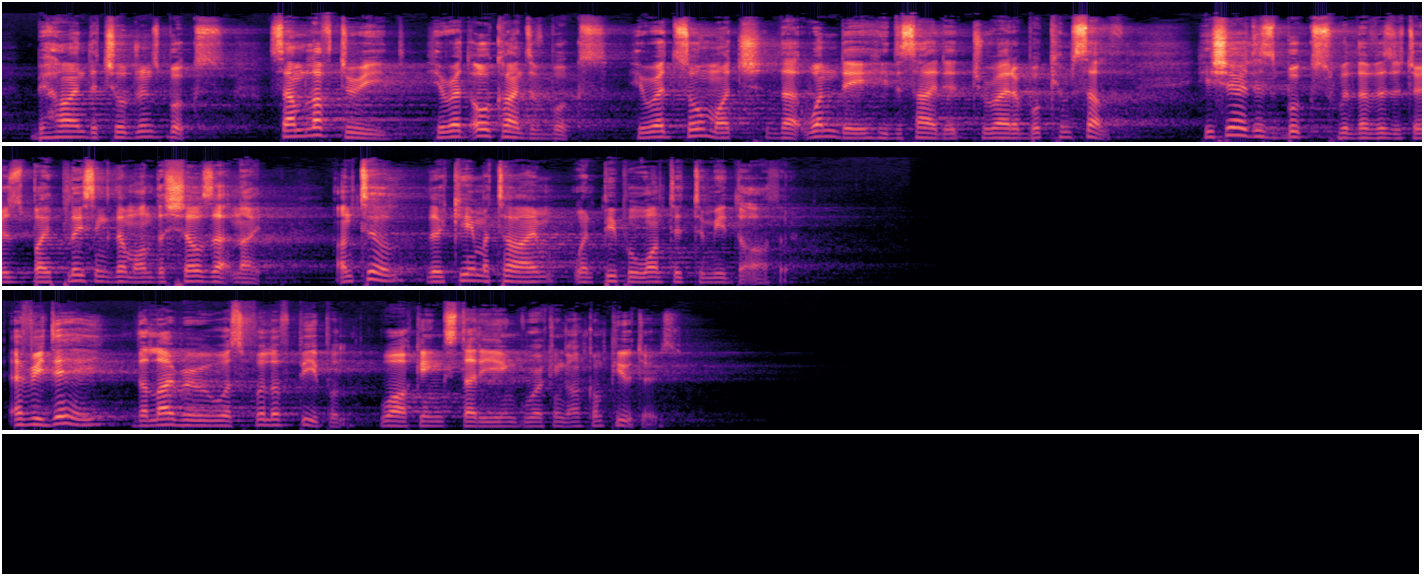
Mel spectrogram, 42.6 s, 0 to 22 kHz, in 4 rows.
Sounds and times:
Speech: 0.2s - 8.4s, 9.0s - 12.6s, 13.2s - 16.6s, 21.4s - 26.4s.

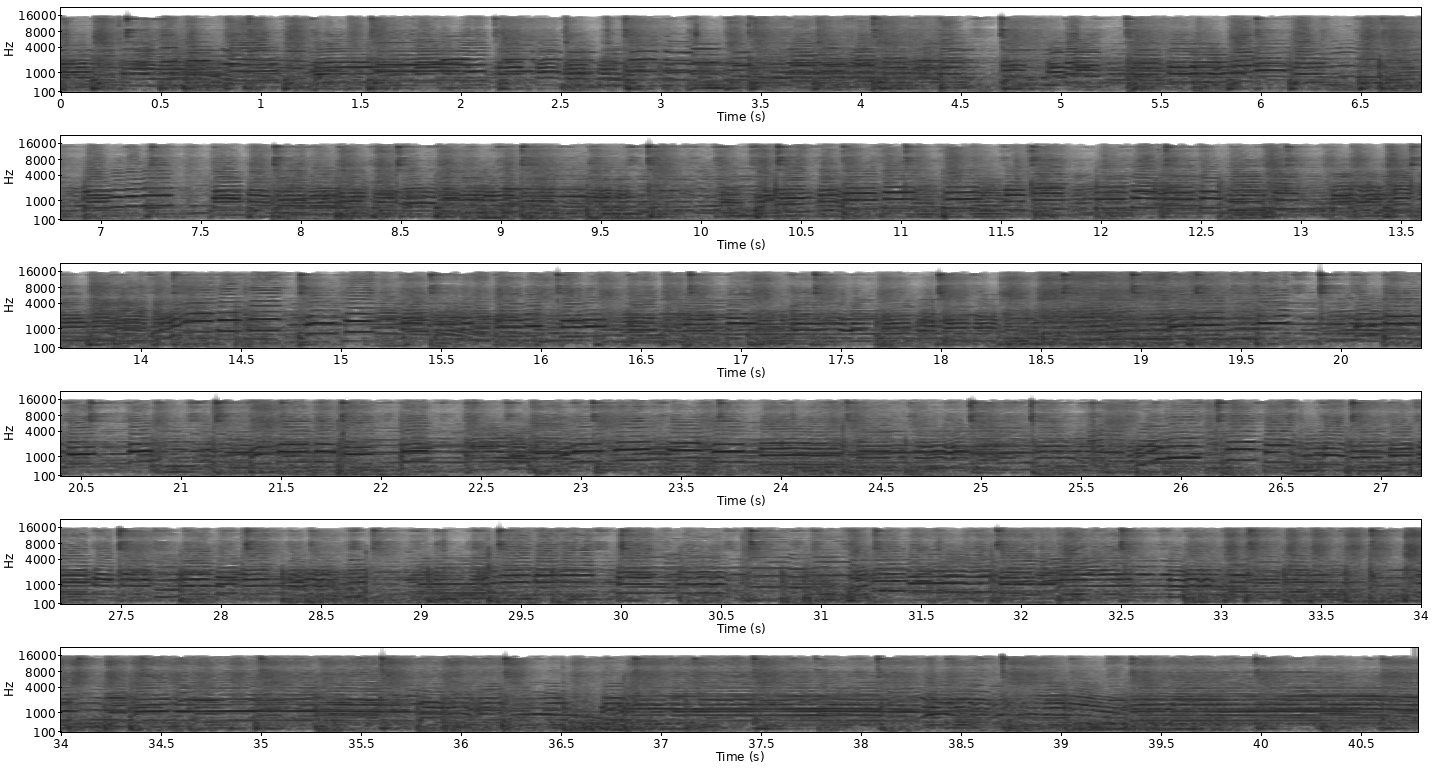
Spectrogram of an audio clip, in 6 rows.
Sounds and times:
Trumpet: 0.0s - 40.7s.

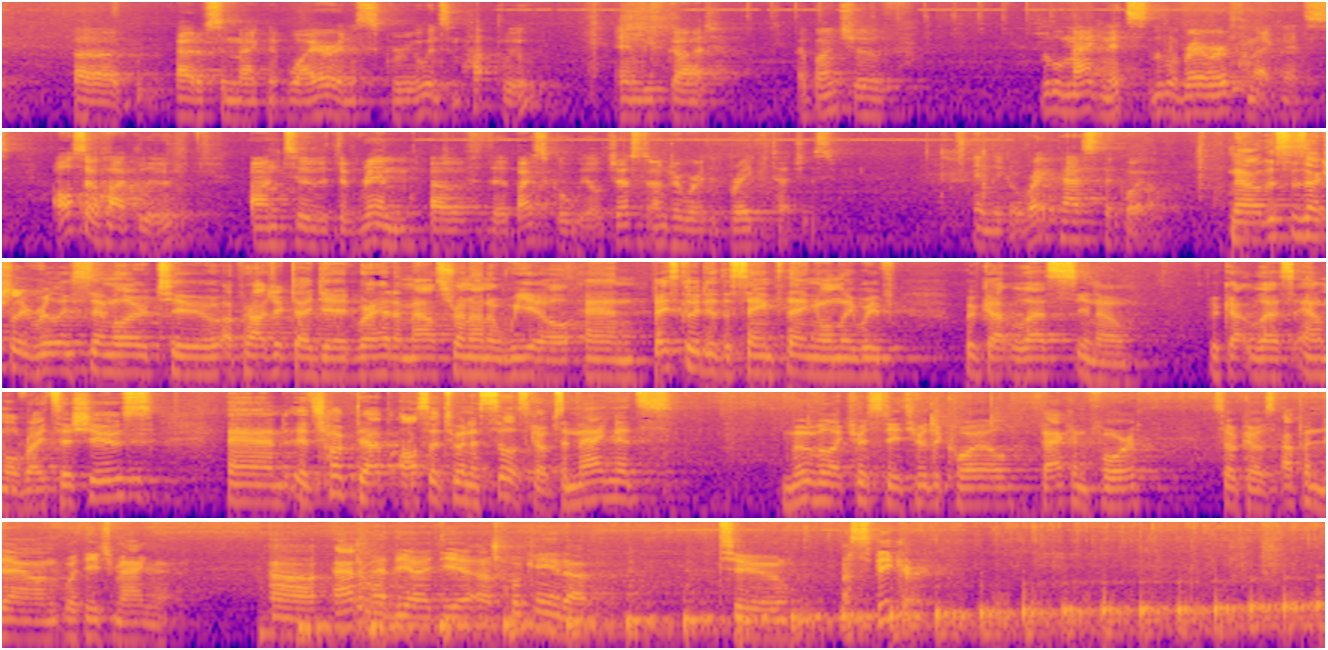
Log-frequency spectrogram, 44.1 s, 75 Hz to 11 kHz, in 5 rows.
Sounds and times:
Speech: 0.0s - 6.2s, 6.9s - 14.4s, 15.3s - 31.0s, 31.7s - 39.4s, 40.1s - 41.6s.

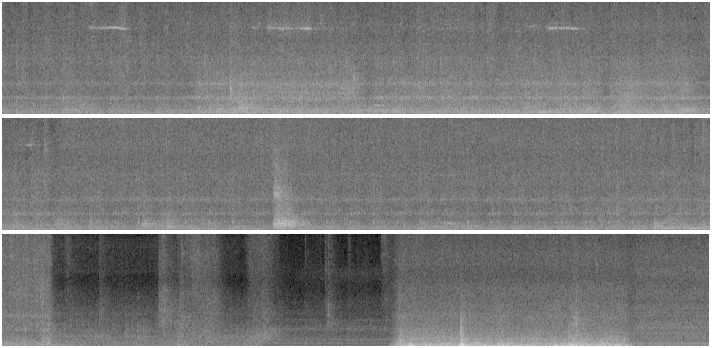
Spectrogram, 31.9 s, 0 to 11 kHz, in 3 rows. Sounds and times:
Speech: 5.3s - 6.0s, 9.9s - 10.6s, 16.9s - 18.0s.

